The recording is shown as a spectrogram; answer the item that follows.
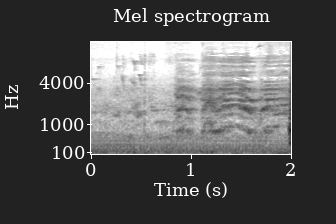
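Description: A rooster crowing faintly, one drawn-out call starting about a second in, over a low steady background hiss.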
